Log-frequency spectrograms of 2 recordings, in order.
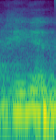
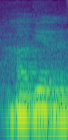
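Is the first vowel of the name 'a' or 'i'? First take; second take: i; a. First: The name starts with khi and a clipped second vowel. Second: The name starts with kha and a full second vowel. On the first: "kha-nya di kasrah, khi ... dotnya sukun, Khidir" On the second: "bi fathil kha wa kasrid dad Khadir. Jadi bacanya Khadir"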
